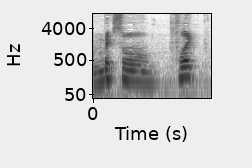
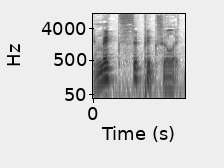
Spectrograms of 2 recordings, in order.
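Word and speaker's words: Mxyzptlk: So I picked up Action Comics 977, and this, it starts the new Superman after his Mr. Mixel Flick. – Pixelic. Mix-a-pixelic.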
